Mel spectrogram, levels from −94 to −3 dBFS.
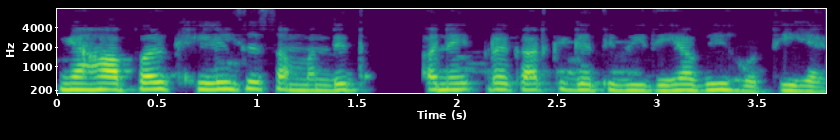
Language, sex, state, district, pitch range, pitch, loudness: Hindi, female, Uttar Pradesh, Varanasi, 195-220 Hz, 210 Hz, -18 LUFS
